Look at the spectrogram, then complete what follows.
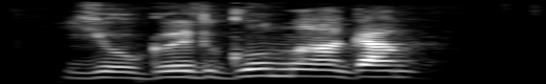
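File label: "югыд бумага", Komi, male; kpv audio dict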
